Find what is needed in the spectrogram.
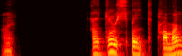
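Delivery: small kobold-like cave-creature voice. Voicing a small kobold who shrugs free of a larger kobold's grasp, Gollum voice. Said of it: "it's Gollum".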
